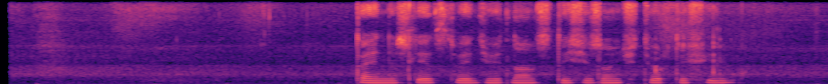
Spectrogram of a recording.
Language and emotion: Russian, neutral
